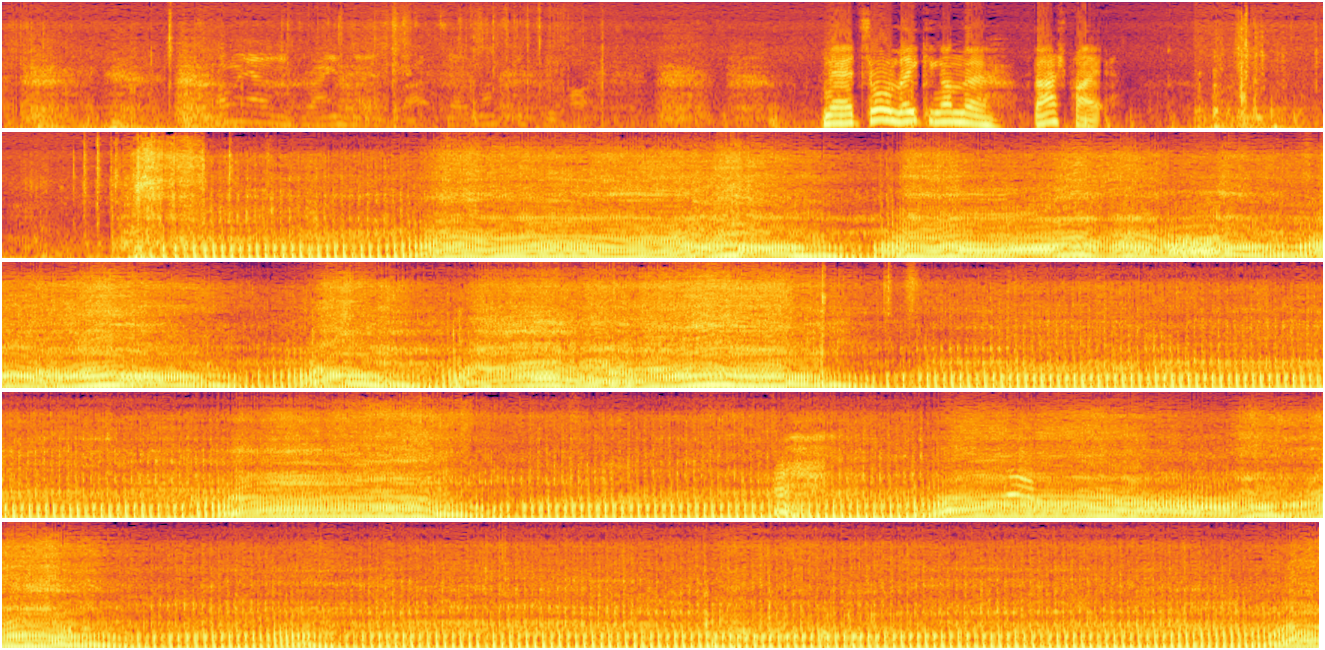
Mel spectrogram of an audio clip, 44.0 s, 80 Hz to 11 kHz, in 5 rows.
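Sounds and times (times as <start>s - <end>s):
dirt bike engine revving: 9.5s - 44.0s.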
